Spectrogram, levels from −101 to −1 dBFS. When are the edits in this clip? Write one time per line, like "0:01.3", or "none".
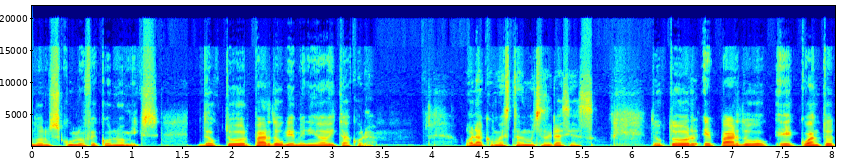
0:01.5
0:02.5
